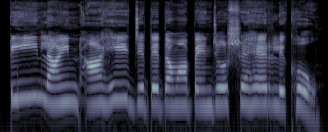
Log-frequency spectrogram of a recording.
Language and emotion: Sindhi, neutral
